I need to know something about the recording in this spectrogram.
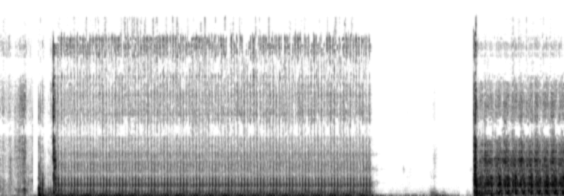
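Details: Subaru Sambar kei truck, won't start after winter storage, fuel line clamp just refitted; even cranking about five seconds, pause, cranking again with no catch, battery running down; fuel pump suspected, possibly dry.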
